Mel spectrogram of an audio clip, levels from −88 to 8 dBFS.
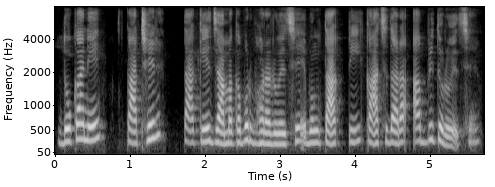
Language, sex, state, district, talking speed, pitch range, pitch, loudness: Bengali, female, West Bengal, Alipurduar, 125 wpm, 240-280 Hz, 255 Hz, -17 LUFS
